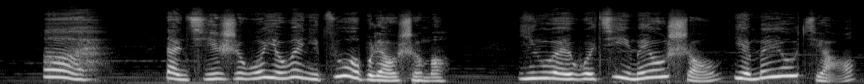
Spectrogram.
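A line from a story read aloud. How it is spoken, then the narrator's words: Sighing. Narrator (Chinese): 蛇先生叹了一口气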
